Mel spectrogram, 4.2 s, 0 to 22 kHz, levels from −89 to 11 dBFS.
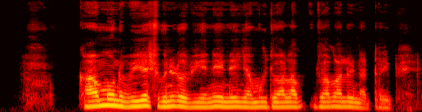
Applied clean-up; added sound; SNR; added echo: neural mask model Resemble Enhance denoiser.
